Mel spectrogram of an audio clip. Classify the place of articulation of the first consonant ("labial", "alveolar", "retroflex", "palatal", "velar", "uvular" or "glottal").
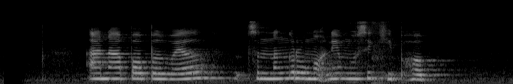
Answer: glottal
